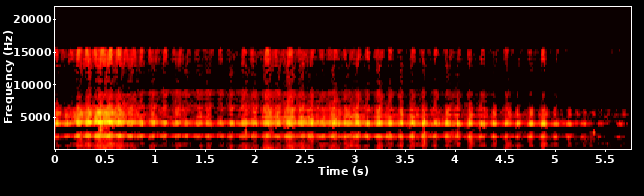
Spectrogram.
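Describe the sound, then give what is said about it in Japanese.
A higurashi evening cicada calls alone, a loud, high, ringing trill that breaks into rapid rhythmic pulses, gradually slowing and fading away toward the end. “では日暮らしの鳴き声を聞いてみましょう。”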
